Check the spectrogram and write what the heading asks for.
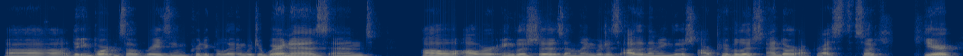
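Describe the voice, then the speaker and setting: This guest lecturer, a young man from Kazakhstan, has a voice on the low side, slightly mellow, with fairly even intonation. Moving through slides in an academic talk, he sounds reflective and measured, leaning on fillers and frequent tag questions to engage listeners.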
